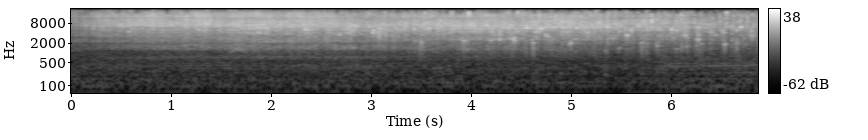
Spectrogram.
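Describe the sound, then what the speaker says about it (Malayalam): Chilli bajji, battered green chillies, deep-frying three at a time in hot oil in a pan, giving a loud, steady, dense sizzle with bubbling crackle throughout and no talking. "ഞാനിപ്പോൾ ഒരു സമയത്ത് 3 എണ്ണമാണ് ഫ്രൈ ചെയ്തെടുക്കാൻ പോകുന്നത്."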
